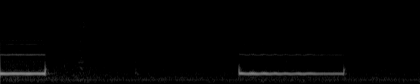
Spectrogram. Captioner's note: ring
